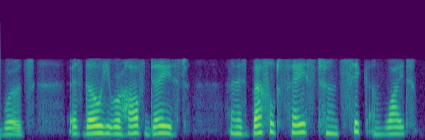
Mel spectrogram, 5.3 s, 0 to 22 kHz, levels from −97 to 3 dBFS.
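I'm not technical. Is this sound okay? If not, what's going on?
Yes, nothing is wrong; it's ordinary phone-call sound.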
